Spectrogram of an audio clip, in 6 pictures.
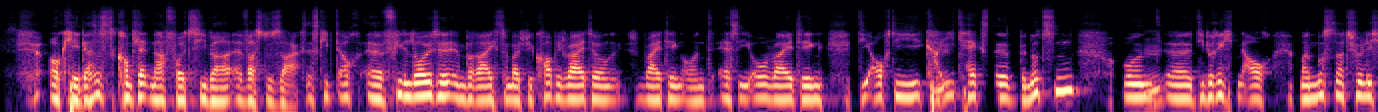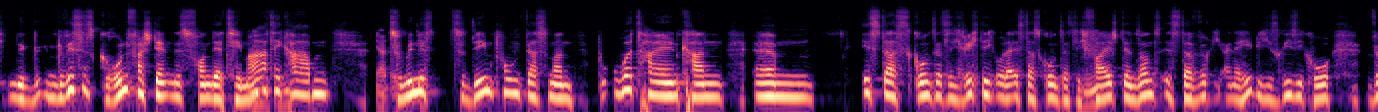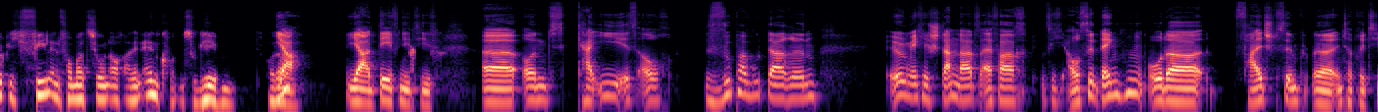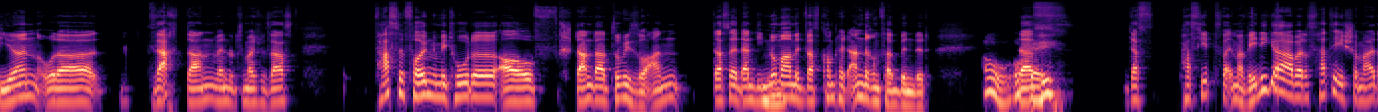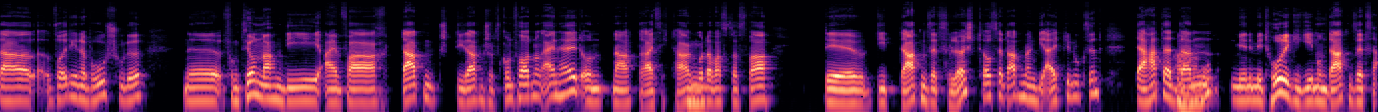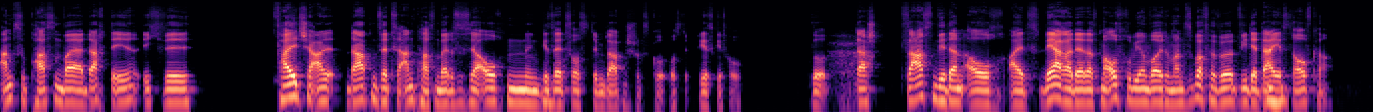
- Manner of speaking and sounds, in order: in English: "Copywritung writing"; in English: "SEO-Writing"; unintelligible speech; unintelligible speech
- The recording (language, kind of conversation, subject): German, podcast, Wann gehst du lieber ein Risiko ein, als auf Sicherheit zu setzen?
